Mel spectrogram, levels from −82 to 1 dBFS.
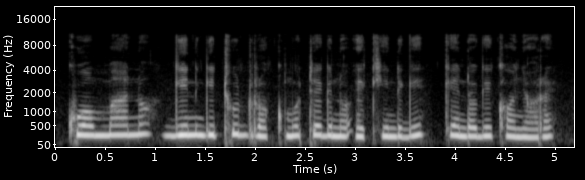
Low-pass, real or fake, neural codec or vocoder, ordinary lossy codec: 10.8 kHz; real; none; none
